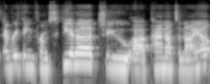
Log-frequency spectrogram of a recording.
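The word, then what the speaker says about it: Panathenaia: from skira to uh panatsunaya also known and also known as panathenia for people who don't know how to pronounce greek um which was the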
